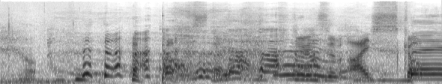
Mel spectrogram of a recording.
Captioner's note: laughing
